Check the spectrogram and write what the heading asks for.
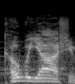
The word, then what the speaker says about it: Kobayashi: His pronunciation is god awful. It's Kobayashi, man. Get it right.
